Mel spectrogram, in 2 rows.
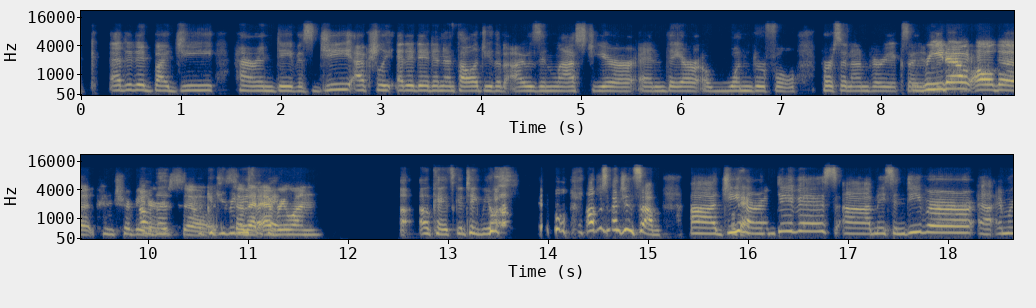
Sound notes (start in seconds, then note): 13.4 laughs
